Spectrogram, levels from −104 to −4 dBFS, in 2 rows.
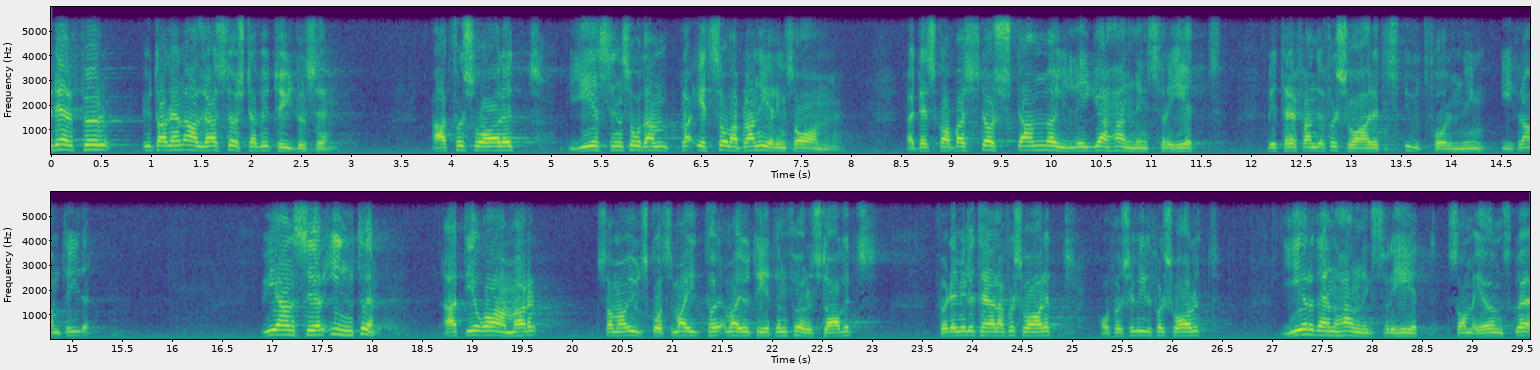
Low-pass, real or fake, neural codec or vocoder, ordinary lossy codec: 5.4 kHz; real; none; none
